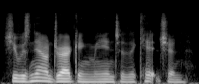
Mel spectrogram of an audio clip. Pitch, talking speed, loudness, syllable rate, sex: 125 Hz, 240 wpm, -18 LUFS, 6.0 syllables/s, male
